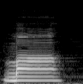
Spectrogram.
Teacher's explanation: there's the high tone ma meaning mother rising ma is hemp falling rising ma that is horse falling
